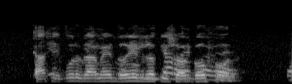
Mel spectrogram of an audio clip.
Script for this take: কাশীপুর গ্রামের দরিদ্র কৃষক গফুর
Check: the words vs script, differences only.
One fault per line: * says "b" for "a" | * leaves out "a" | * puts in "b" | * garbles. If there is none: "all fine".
all fine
